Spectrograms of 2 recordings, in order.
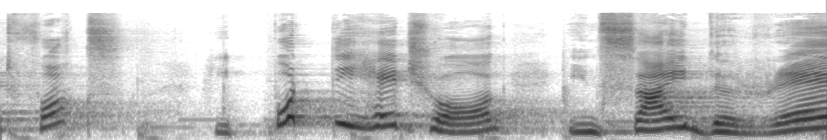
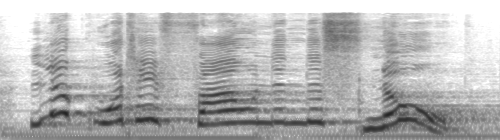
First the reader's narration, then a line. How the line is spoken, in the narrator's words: cried Fox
